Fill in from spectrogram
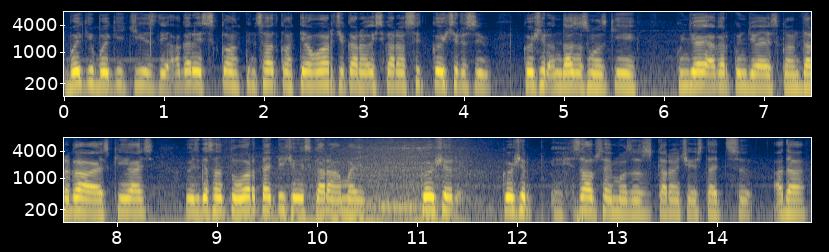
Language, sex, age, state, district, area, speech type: Kashmiri, male, 30-45, Jammu and Kashmir, Kupwara, rural, spontaneous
